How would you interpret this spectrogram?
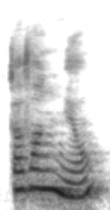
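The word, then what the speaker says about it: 짜장면: ব্যঞ্জন বর্ণের চয়ের মতো করে উচ্চারিত হবে, আরেকটা উচ্চারণ হলো এটা বাংলা ব্যঞ্জন বর্ণের চয়ের মতো করে উচ্চারিত হবে। For example, চাজাংমিয়ং।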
